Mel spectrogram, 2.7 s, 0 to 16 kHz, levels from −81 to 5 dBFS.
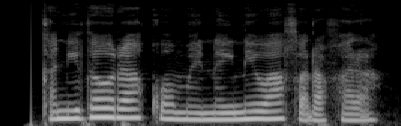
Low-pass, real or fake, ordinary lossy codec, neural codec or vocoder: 14.4 kHz; real; none; none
